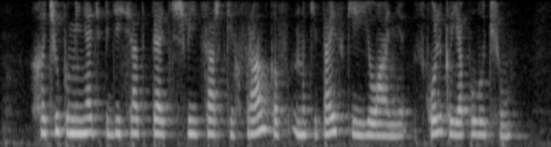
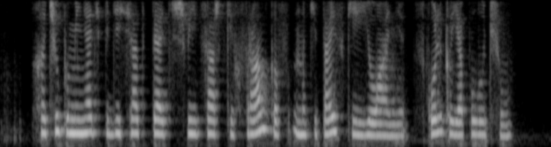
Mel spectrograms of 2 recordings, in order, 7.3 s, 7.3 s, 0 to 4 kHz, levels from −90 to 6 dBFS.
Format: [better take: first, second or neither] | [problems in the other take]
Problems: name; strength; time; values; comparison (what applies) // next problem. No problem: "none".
first | noise reduction (neural mask model RNNoise)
